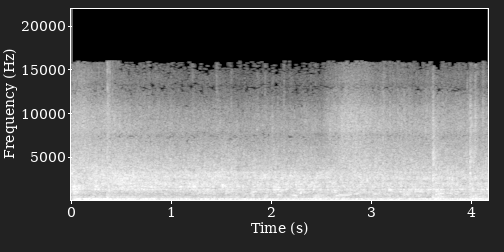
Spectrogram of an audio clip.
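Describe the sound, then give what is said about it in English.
Hot water pours steadily into a large cooking pot holding heated peanut oil, fish and onions, a continuous rushing, splashing wash of sound that stays loud for the whole stretch. “Heat. Add the fish, more onions, hot water.”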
